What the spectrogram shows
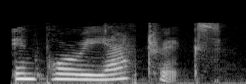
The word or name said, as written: emporiatrics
